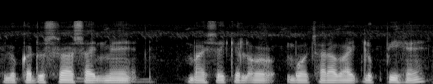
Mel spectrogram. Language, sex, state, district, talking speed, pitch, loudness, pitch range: Hindi, male, Arunachal Pradesh, Papum Pare, 180 wpm, 100 Hz, -19 LUFS, 95-100 Hz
